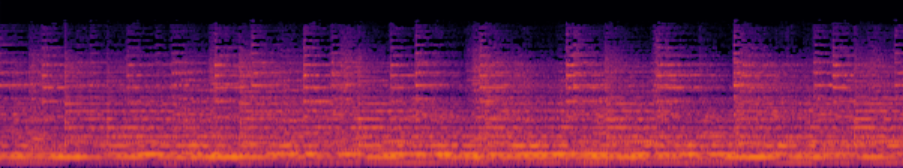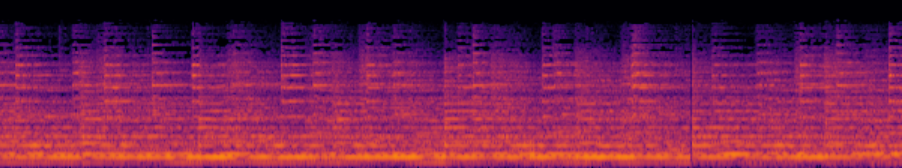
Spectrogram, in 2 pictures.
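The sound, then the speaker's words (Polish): Vatican church bells peal at St Peter's Square before the Angelus prayer. Loud, overlapping strikes ring continuously and evenly throughout, with no voices. “To już dzwony watykańskie.”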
